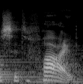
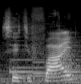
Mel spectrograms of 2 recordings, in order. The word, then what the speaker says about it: certified: Ça peut être prononcé certified ou bien certified. Lorsque je le prononce certified, c'est en anglais américain. Parce qu'en anglais américain, lorsque le T se trouve entre deux sons voyelles, souvent le T là est prononcé comme T ou bien R. C'est pour ça que je dis certified.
